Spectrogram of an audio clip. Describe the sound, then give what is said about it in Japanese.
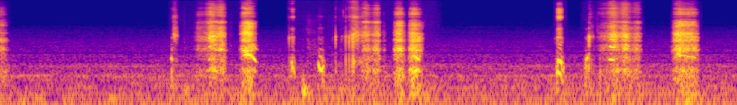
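Heavy breathing through the nose comes in a series of sharp, noisy bursts, some single and some in quick clusters, with quiet gaps between. “鼻息が、先輩の呼吸が嫌だと思ったこと初めてです。呼吸を止めてほしいです。”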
